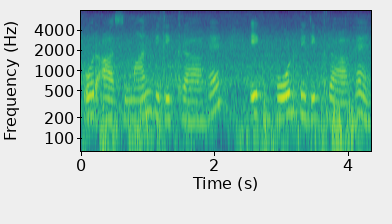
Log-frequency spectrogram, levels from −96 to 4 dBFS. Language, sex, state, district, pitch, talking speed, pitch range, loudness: Hindi, female, Punjab, Pathankot, 195 Hz, 165 wpm, 185-225 Hz, -17 LUFS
